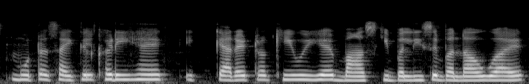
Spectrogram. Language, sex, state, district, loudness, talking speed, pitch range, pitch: Hindi, female, Madhya Pradesh, Bhopal, -14 LUFS, 170 wpm, 195-220 Hz, 210 Hz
